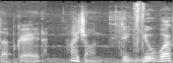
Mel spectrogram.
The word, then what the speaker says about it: Upgreid: Oh, hey, Oopgreed, pronounced upgrade.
